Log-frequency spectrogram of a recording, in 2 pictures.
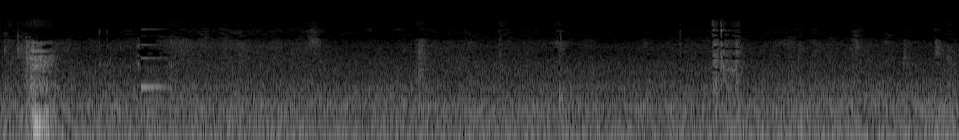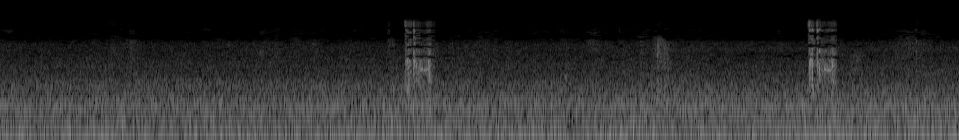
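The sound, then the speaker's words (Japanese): A camera shutter fires several sharp, isolated clicks as photos are taken, spaced far apart over a steady low background hum. “ちょっと写真を撮ってから。”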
